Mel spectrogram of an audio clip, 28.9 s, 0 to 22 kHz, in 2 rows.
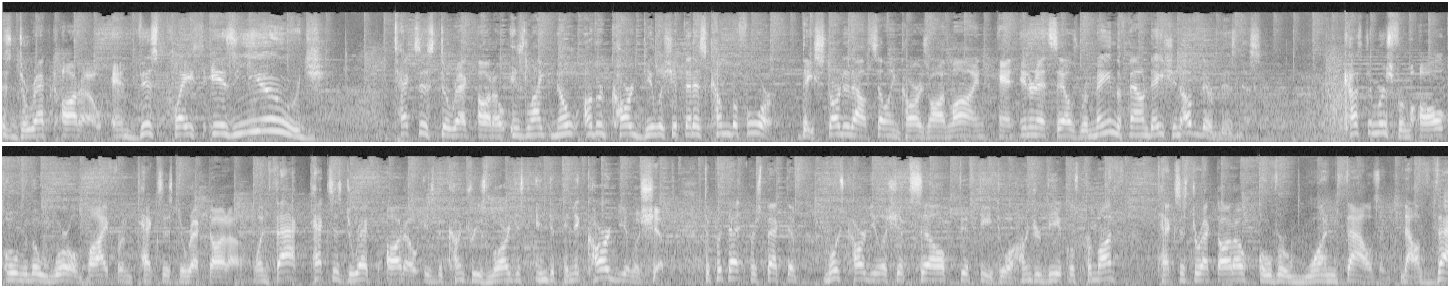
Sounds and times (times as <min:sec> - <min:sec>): Speech: 0:00.0 - 0:03.2, 0:03.9 - 0:12.6, 0:13.4 - 0:28.9
Music: 0:00.0 - 0:28.9.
